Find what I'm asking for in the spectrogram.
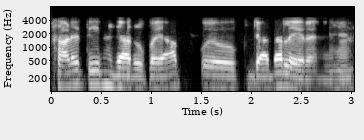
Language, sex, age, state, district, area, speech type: Hindi, male, 18-30, Uttar Pradesh, Pratapgarh, rural, conversation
